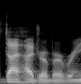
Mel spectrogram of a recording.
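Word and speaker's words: dihydroberberine: with how do you say it die it's dihydro berberine yeah just super appropriate yeah okay so no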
